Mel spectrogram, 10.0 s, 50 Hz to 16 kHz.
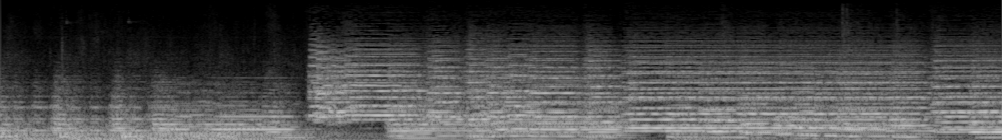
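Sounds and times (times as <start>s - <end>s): symphonic band playing chords: 0.0s - 10.0s.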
